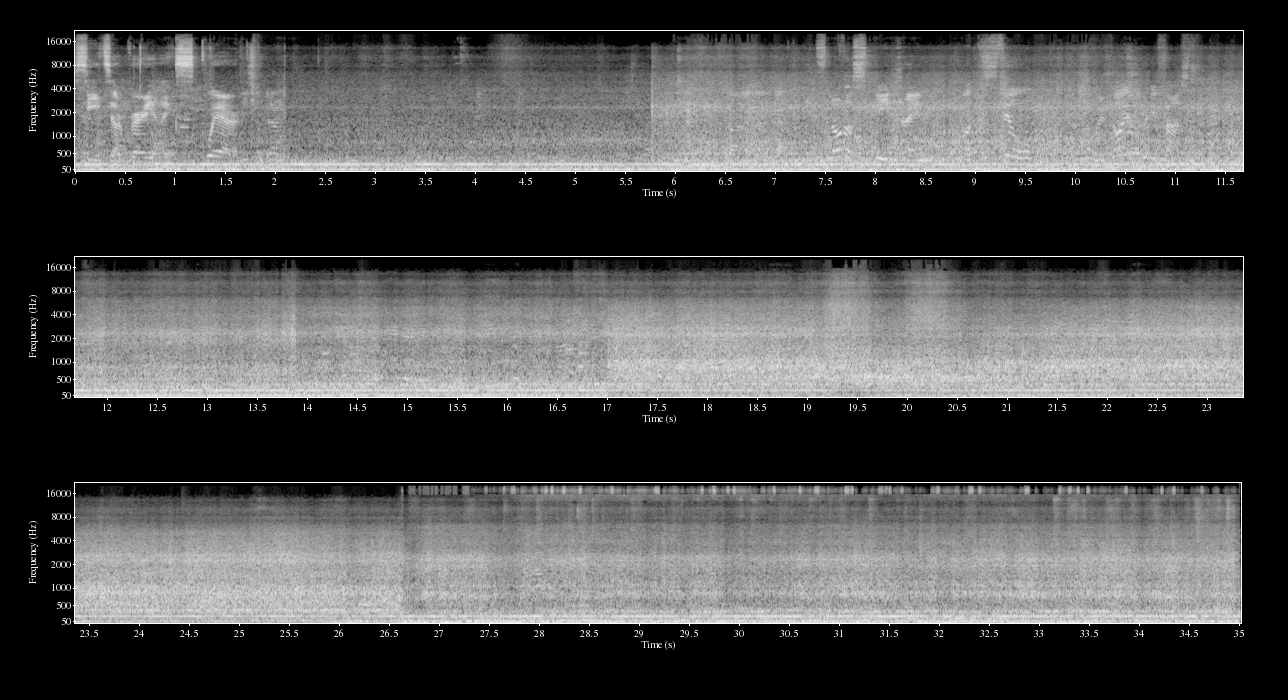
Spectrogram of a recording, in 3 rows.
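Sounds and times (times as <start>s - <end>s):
constant low hum: 0.0s - 35.0s
train wheels rumbling on track: 0.0s - 35.0s.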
